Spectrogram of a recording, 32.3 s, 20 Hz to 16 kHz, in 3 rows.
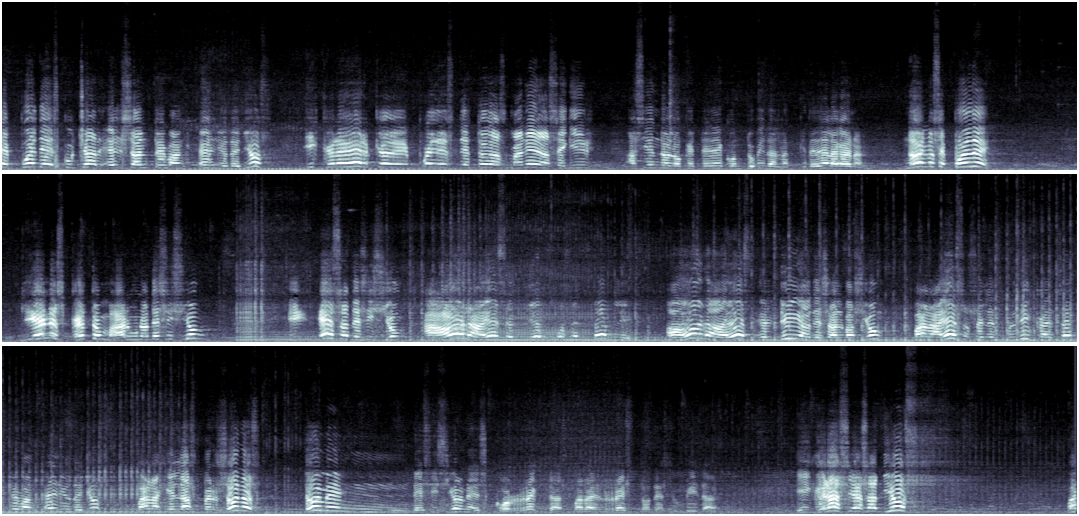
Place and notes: por calle 65 y, C., Centro, Mérida, Yuc., Mexique - Merida - le prédicateur
Merida - Mexique
Le prédicateur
